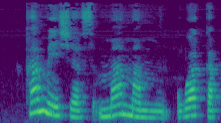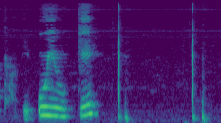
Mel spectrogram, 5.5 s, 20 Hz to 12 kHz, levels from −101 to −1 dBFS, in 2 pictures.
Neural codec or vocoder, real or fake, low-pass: none; real; 10.8 kHz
